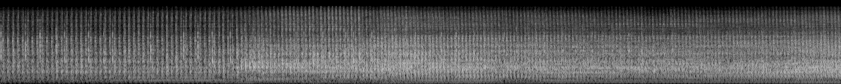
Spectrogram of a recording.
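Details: Model steam engine test-run on the workbench from a garage air compressor at about 25 psi: quick, even chuffing at about three beats a second over a hissing air supply; the small engine runs freely and steadily.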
